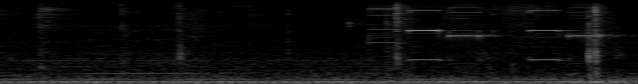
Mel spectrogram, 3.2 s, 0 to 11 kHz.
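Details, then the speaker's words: Philips Trilogy 100 ventilator turned back on after switching circuit type from passive to active: short electronic power-on tones and clicks over a low room hum. "finish and exit and you're going to turn the machine back on as normal"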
